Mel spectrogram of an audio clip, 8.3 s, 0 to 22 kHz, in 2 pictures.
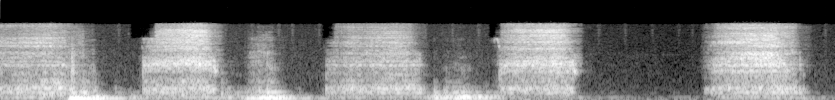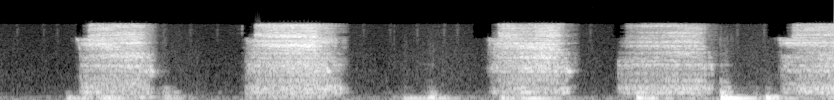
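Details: Barn owls at a nest box during night-time food deliveries, 28 February 2024 around 2:15 am: harsh, breathy hissing screeches about half a second long, repeated roughly once a second, with low thumps and scuffling between bursts.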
